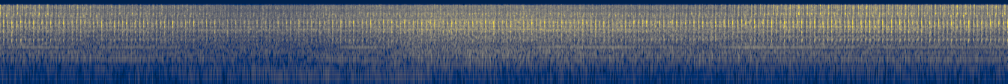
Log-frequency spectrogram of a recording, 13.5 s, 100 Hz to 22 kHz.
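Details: BMW 320i F30 on startup: fast regular ticking about three per second over steady idle with faint tone; owner suspects high-pressure fuel pump (HPFP) issue.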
